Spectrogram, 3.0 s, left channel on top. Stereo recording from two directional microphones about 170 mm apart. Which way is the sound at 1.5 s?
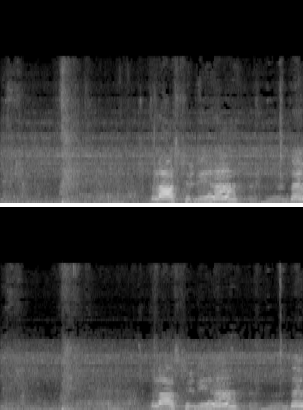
5° right (ahead or behind).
